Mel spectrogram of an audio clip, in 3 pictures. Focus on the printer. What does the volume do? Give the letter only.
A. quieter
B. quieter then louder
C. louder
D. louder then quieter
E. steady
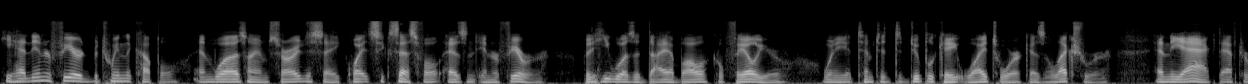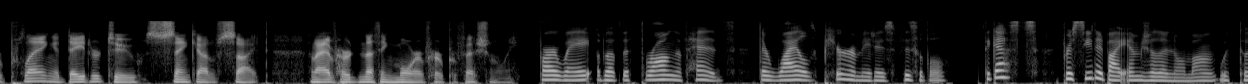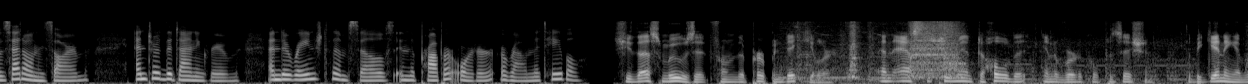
D.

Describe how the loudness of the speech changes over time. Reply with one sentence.
The loudness of the speech stays about the same.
